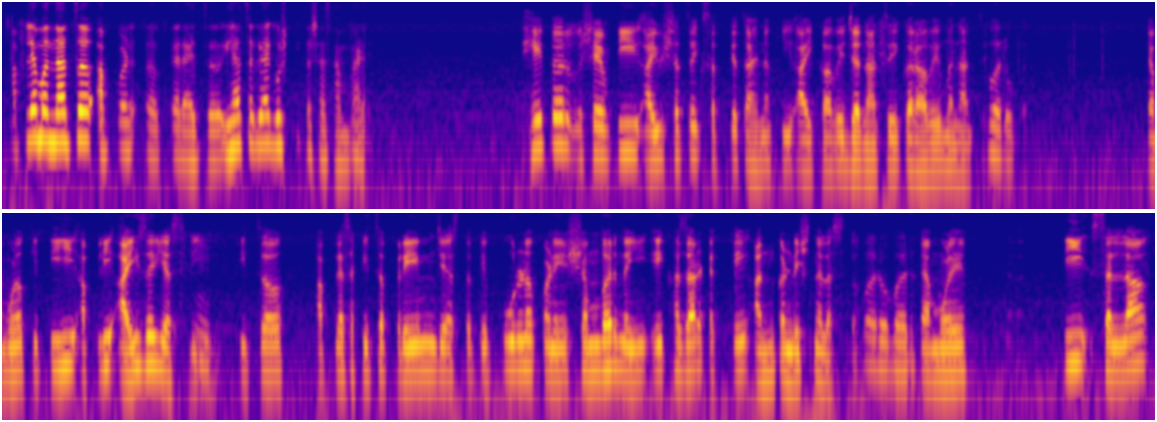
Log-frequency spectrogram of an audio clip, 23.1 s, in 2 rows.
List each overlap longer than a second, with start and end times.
none

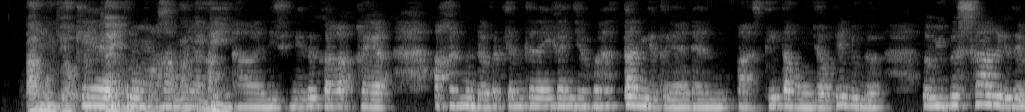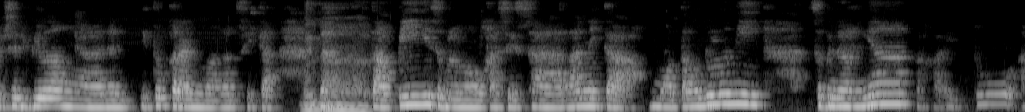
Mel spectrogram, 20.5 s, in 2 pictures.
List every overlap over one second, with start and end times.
0.6-2.1

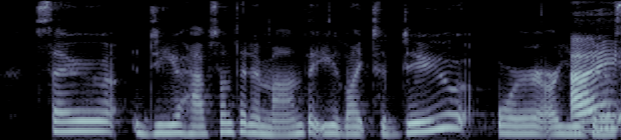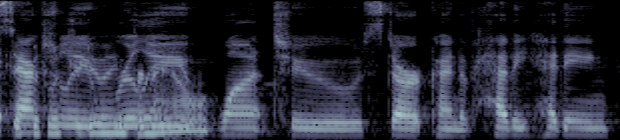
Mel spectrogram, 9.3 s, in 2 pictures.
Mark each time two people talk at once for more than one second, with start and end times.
4.3-6.2

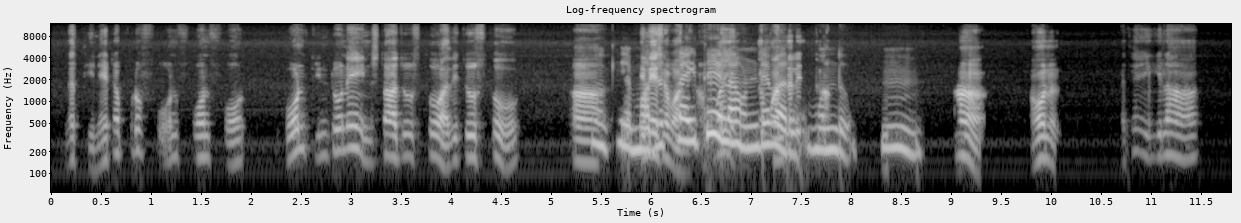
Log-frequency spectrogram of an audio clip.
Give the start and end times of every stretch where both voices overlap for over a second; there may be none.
5.9-7.8

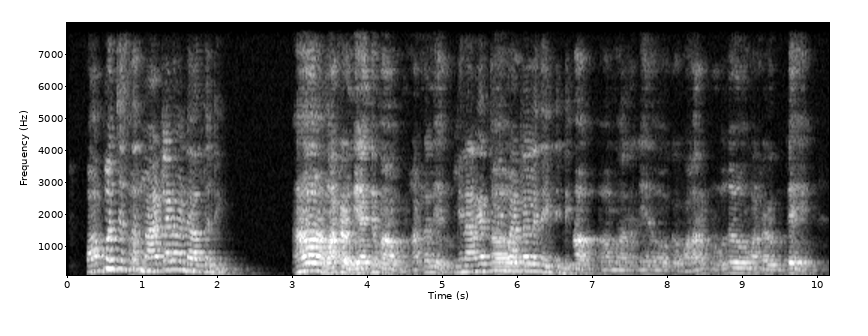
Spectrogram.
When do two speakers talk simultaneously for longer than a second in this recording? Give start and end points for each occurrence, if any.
none

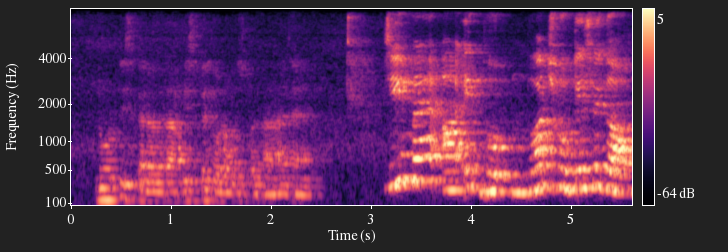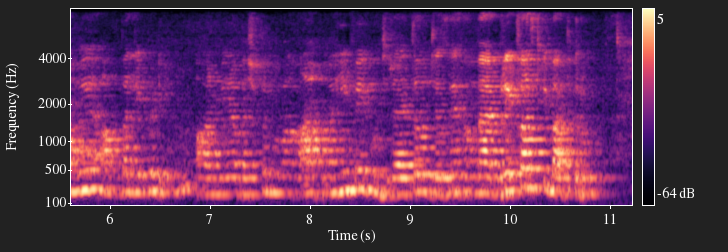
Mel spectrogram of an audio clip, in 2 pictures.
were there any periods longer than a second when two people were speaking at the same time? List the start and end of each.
none

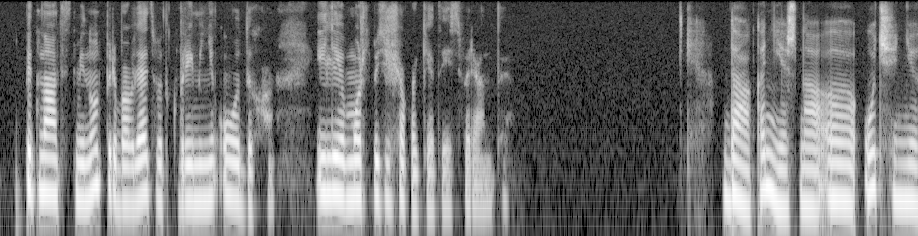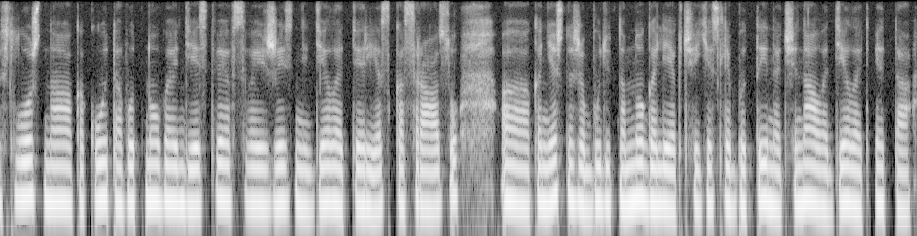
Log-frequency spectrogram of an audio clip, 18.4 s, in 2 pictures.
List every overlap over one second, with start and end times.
none

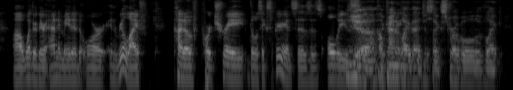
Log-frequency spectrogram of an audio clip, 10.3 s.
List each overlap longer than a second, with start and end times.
6.9-8.1

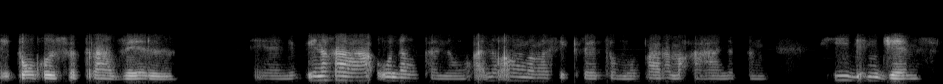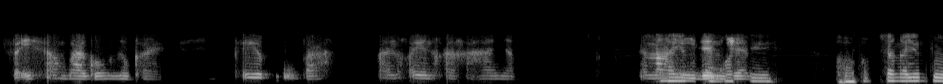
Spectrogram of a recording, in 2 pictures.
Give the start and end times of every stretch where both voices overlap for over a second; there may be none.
15.9-17.1

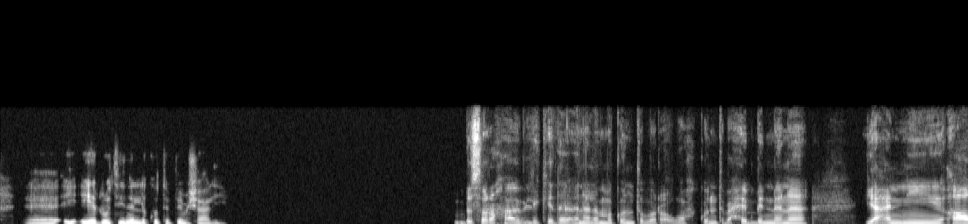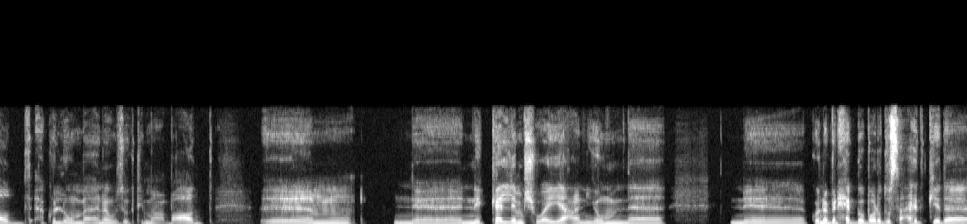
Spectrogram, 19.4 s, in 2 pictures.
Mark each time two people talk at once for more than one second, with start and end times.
none

